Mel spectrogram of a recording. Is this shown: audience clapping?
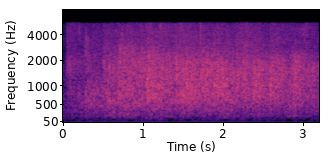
yes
